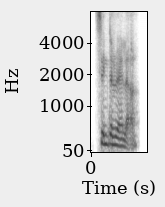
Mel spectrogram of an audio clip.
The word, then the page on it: Cinderella: Indian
